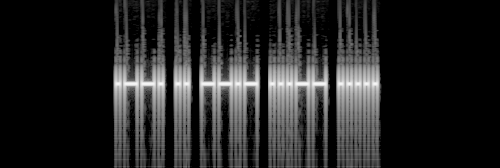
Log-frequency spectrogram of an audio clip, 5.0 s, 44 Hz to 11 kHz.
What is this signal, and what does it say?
Morse code, heard as a keyed tone, about 27 wpm, 700 Hz. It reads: PIQ35
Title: Code Groups - 5 Letter:Numbers - 28wpm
